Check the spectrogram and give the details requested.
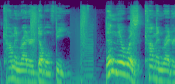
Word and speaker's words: Kamen Rider VV: Another name was Kamen Rider V, from the Roman numeral 5, and doubling down with yet another V, except being spoken as Kamen Rider Double V.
